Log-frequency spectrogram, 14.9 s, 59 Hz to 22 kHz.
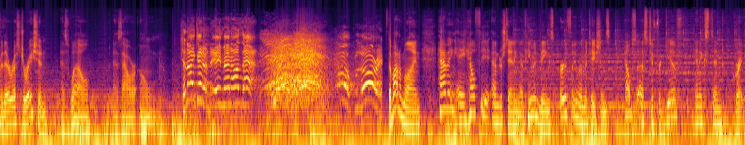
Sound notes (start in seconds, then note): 5.1 crowd cheers "amen!"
